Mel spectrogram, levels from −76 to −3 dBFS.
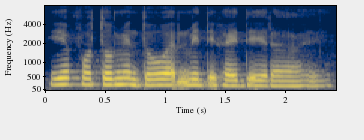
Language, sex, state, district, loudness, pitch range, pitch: Hindi, female, Arunachal Pradesh, Papum Pare, -14 LUFS, 170-215 Hz, 185 Hz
